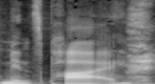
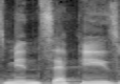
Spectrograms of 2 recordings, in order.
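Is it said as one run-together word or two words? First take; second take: two words; one word. First: It is said as two separate words. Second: It is run together as one word. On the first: The written words were read as intended. The speaker calls it right. "in reality it was mince pie" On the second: The written words were misread. The speaker calls it wrong. "read what she thought was Minseppis"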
